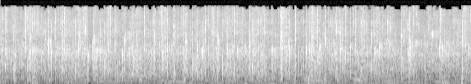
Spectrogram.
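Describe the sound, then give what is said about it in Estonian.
A large audience claps steadily, a dense, continuous patter of many hands that stays loud and even throughout without pause. “Riio lõpetas ja mõistagi publiku aplaus.”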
